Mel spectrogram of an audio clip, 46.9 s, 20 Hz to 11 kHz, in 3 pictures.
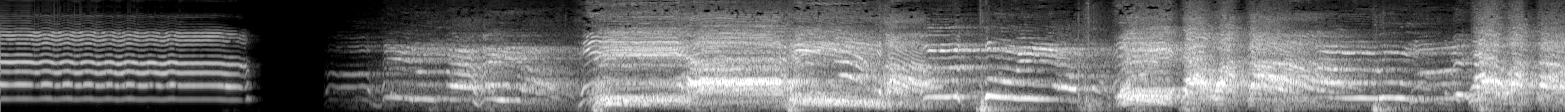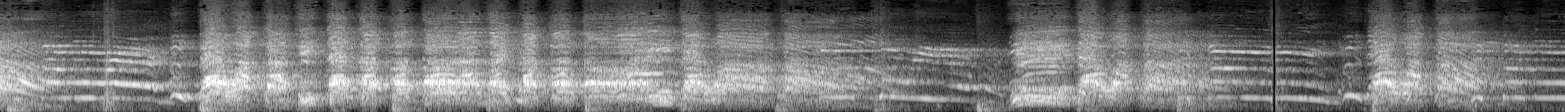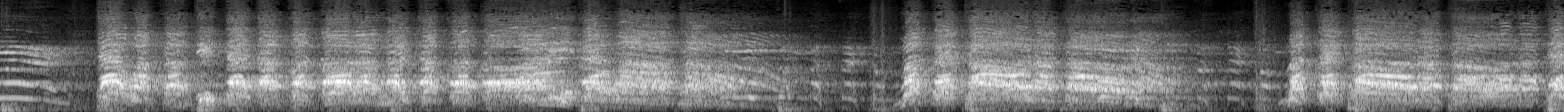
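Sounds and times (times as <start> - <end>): group chanting in unison: 4.7 - 10.0, 10.8 - 24.7, 25.4 - 28.0, 29.0 - 30.8, 31.8 - 46.9.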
